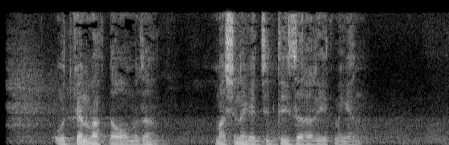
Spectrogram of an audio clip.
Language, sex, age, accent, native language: Uzbek, male, 35+, Toshkent viloyati, Uzbek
